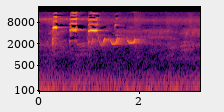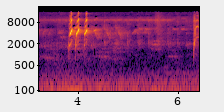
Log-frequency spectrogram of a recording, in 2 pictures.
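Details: Sirisiri bird song used as a lure for other birds: sharp high chips, then a wavering buzzy trill for about a second, then a quick burst of bright twittering notes. A steady low hum runs underneath.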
